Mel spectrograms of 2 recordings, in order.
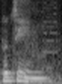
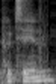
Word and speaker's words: poutine: you do pronounce it poutine, not. Yeah. Oh my gosh, here it is so painful here to hear to when people pronounce it poutine. Like, no, it's not how you say it.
